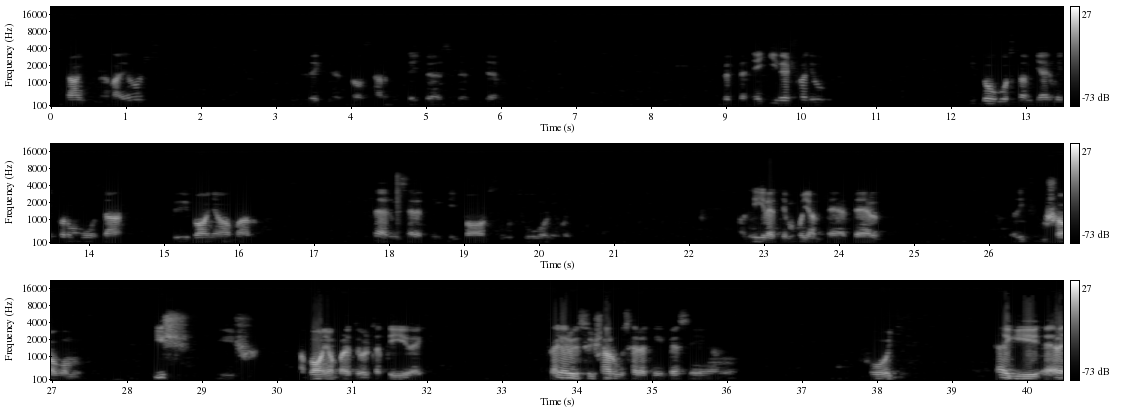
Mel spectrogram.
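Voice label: dialect collection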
